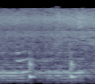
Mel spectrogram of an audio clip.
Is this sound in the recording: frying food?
yes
